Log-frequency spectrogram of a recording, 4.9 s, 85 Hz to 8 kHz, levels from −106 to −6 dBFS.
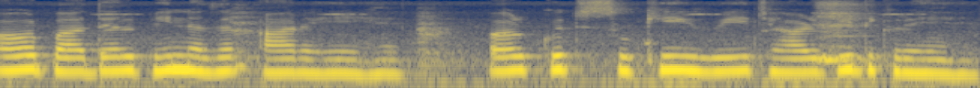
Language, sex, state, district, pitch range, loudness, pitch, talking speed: Hindi, female, Haryana, Rohtak, 195-220 Hz, -15 LUFS, 210 Hz, 195 wpm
